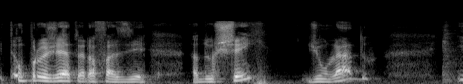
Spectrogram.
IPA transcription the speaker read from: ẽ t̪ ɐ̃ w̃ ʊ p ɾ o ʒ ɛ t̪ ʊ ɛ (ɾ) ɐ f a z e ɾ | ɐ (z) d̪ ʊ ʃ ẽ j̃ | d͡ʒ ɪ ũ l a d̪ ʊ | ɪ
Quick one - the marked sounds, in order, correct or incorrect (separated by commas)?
correct, incorrect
